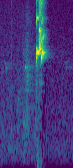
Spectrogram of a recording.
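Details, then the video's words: Rosy-faced lovebird making a soft, muffled lead-in note, then one bright, harsh, shrill chirp lasting about a quarter second, in an otherwise quiet setting. "Lovebird Chirping Sounds"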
